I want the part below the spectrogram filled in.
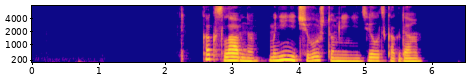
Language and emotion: Russian, sad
